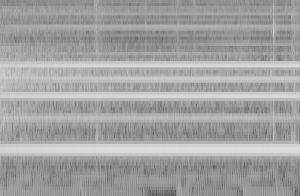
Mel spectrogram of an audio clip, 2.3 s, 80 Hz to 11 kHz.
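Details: Repaired Scuola Radio Elettra SRE 412 modulated oscillator, output held near an AM radio's antenna tuned to the same medium-wave frequency: clean, steady whistle near 800 Hz with faint overtones at constant pitch; oscillator producing a proper tone.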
